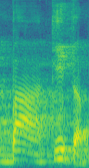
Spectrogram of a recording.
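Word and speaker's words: Bakhita: Santa de nuestro tiempo se escribe con la letra b a K h i t a o sea suena vaquita pero con b grande por eso lo de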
